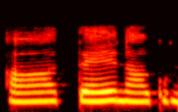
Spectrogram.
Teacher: या साकिन से पहले ज़बर है तो मद लीन होगी ये, नरमी से मोड़ेंगे।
